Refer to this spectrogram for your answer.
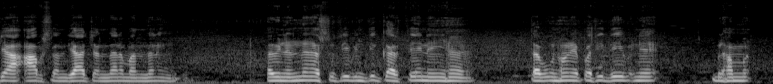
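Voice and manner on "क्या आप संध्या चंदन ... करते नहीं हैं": usual speaking voice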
